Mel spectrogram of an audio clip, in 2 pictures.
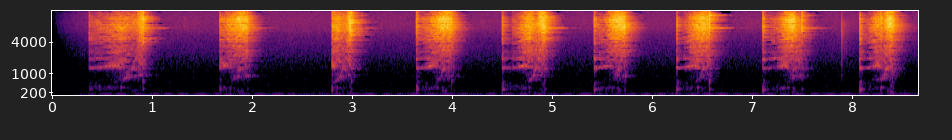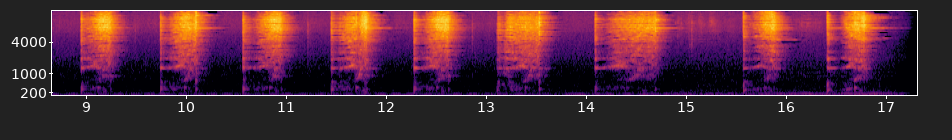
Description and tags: SlowKnife Sharpening
chef, EM172, LM49990, Primo, vegetables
